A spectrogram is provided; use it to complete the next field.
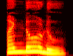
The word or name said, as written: ಅಡ್ಡಡಿ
